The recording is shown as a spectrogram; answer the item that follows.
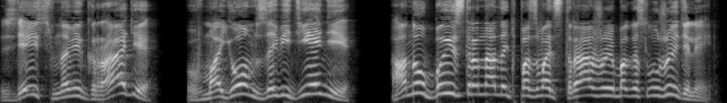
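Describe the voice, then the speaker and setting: A man's voice: on the high side, big pitch swings, normal speed, fairly bright tone, pitched above the performer's own voice. A man reading the part of a middle-aged male innkeeper who talks in fussy, alarmed exclamations.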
